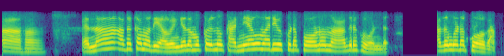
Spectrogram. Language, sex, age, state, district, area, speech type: Malayalam, female, 45-60, Kerala, Thiruvananthapuram, urban, conversation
